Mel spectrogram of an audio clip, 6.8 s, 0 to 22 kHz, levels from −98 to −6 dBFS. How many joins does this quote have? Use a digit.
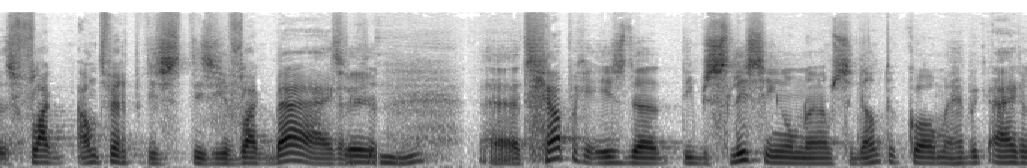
1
